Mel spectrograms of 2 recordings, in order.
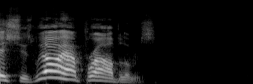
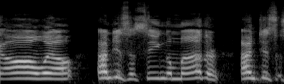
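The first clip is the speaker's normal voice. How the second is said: mocking single mother; 7 semitones higher than usual. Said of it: "Don't say".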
